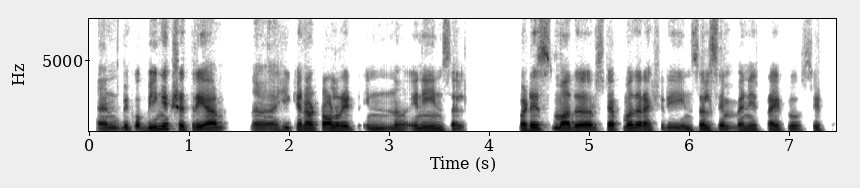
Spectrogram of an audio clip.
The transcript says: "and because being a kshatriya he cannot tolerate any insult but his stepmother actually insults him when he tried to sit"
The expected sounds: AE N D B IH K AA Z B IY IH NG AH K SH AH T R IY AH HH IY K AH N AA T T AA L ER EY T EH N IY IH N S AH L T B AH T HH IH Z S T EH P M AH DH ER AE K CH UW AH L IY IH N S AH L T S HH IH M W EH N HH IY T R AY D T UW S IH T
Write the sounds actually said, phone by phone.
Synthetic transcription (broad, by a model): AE N D B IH K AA B IY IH NG AH K SH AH T R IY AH HH IY K AH N AA T T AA L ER EY T EH N IY IH N S AH L T B AH T HH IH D S T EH P M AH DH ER AE K CH UW AH L IY IH N S AH L T S HH IH M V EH N HH IY T R AY D T UW S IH T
